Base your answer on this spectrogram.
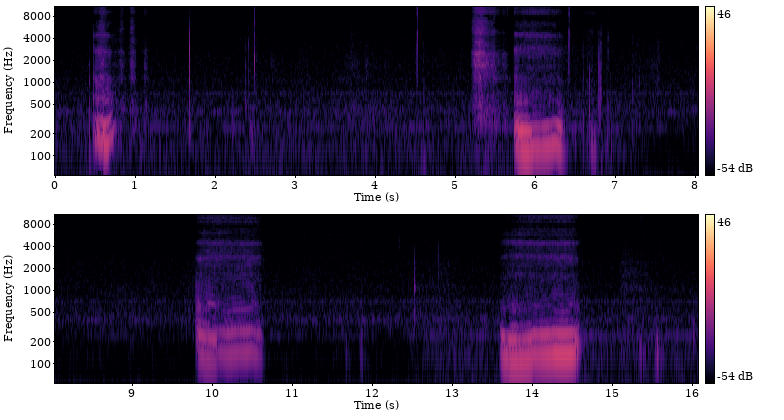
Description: This dog was snoring pretty loud and I thought it would be funny to record so I did and I had a couple giggles but hey it's still a cut dog snoring.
